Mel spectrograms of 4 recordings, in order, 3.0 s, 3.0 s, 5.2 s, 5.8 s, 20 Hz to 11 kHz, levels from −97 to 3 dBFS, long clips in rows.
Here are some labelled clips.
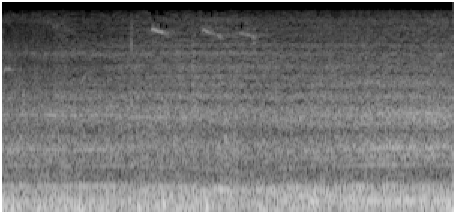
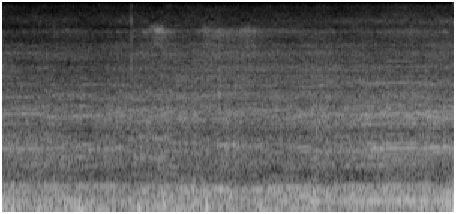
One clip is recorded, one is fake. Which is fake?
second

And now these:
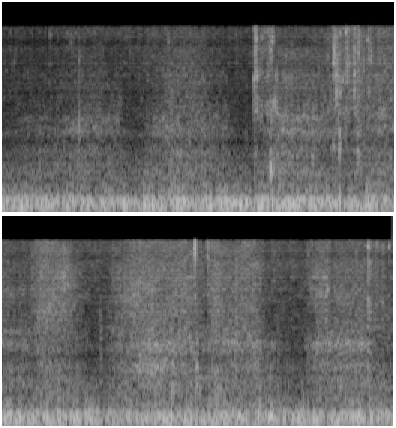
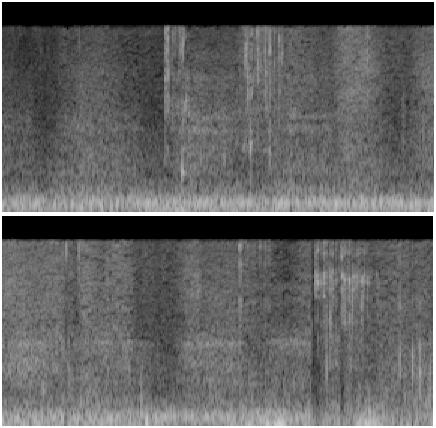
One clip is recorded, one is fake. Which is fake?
first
